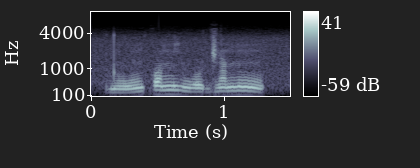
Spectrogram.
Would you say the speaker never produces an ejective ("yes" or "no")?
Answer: yes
